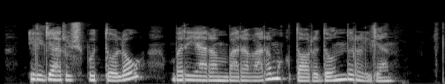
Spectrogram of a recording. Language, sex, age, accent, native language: Uzbek, female, 19-29, Toshkent viloyati, Uzbek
